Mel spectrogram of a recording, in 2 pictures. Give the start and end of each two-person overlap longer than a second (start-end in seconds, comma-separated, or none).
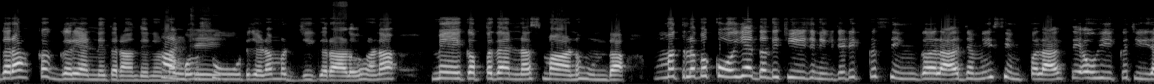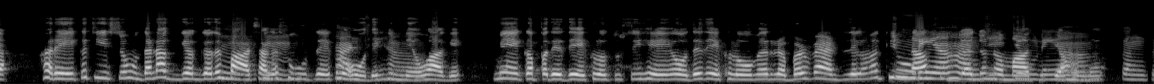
13.7-15.7, 20.5-22.2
